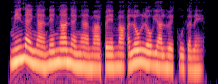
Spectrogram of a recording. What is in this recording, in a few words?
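Myanmar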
